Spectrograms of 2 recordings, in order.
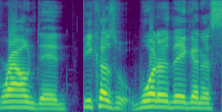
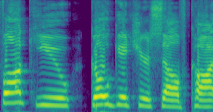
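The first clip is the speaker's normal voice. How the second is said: yell, higher pitch; 5 semitones higher, 3 dB louder than usual. Retelling what he told a guy that night, retelling a yell. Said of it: "I kind of yell at him".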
